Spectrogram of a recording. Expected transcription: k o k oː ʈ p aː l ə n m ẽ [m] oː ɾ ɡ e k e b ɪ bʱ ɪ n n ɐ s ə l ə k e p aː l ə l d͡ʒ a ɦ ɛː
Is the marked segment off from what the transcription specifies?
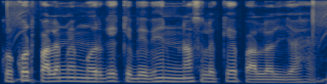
no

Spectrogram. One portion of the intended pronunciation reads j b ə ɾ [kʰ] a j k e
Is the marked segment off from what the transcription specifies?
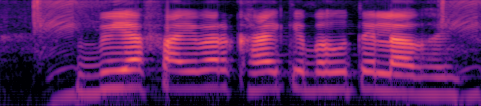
no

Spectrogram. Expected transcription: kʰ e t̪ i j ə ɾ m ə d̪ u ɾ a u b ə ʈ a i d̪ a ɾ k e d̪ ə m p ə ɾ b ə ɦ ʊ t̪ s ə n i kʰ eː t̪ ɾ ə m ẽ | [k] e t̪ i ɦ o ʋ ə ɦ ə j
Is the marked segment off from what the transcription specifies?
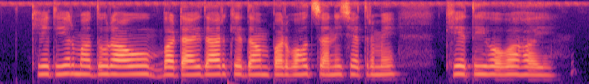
yes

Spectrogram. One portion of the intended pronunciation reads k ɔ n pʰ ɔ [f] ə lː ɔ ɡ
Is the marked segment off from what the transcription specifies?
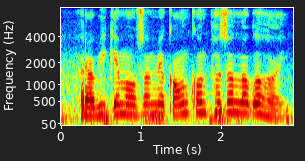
yes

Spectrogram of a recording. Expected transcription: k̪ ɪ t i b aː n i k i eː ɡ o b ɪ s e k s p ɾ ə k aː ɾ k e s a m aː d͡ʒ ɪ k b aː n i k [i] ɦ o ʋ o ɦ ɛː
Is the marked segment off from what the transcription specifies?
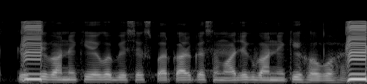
no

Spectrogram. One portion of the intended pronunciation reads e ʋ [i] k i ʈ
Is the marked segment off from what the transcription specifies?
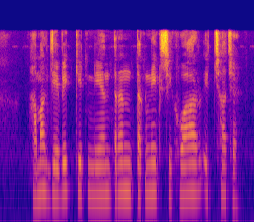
no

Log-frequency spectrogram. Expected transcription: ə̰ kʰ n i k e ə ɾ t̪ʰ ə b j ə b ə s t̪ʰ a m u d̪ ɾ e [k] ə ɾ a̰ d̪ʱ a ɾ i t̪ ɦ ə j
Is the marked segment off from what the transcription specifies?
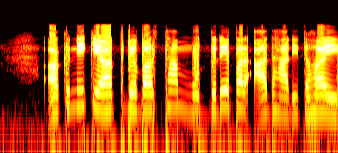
yes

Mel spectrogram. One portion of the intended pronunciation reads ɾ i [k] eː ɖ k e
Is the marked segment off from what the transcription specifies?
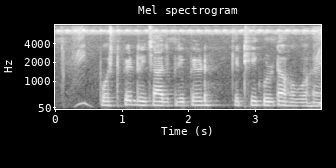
yes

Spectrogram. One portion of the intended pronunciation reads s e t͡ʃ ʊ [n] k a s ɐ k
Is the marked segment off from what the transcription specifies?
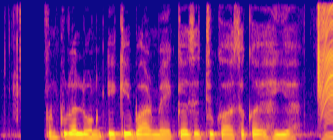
yes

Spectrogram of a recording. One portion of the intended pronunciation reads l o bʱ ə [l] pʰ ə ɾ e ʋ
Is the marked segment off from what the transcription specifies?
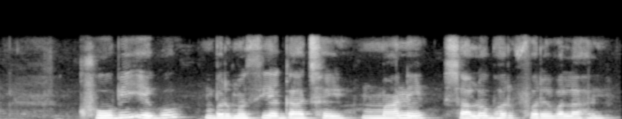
yes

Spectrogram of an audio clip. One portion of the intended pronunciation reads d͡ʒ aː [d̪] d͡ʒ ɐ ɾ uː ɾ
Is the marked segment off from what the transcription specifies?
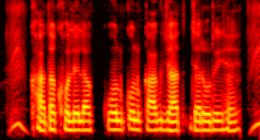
yes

